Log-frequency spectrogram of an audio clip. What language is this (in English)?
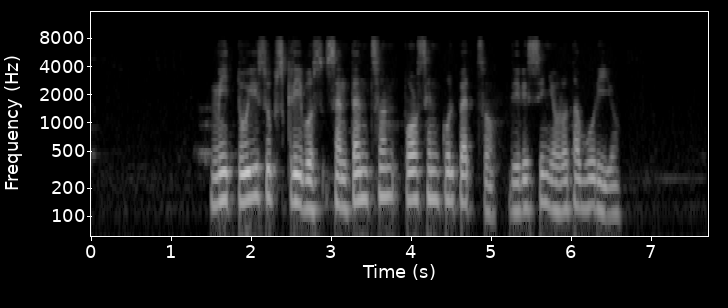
Esperanto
